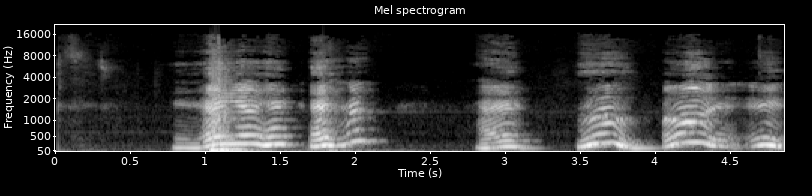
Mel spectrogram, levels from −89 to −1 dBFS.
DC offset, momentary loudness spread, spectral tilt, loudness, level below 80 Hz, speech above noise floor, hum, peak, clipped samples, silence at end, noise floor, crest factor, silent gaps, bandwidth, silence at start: under 0.1%; 15 LU; -6 dB/octave; -14 LUFS; -24 dBFS; 39 dB; none; 0 dBFS; under 0.1%; 0 s; -52 dBFS; 14 dB; none; 15 kHz; 0.8 s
